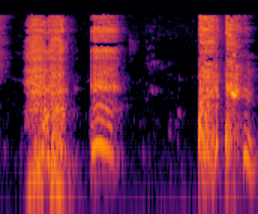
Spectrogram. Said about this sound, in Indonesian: Sorry guys, rada batuk.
